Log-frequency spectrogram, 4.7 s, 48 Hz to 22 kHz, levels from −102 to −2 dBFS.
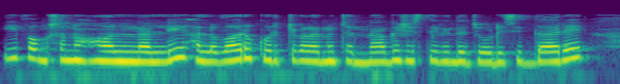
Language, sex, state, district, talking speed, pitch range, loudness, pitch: Kannada, female, Karnataka, Bidar, 115 wpm, 250-280 Hz, -15 LUFS, 260 Hz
